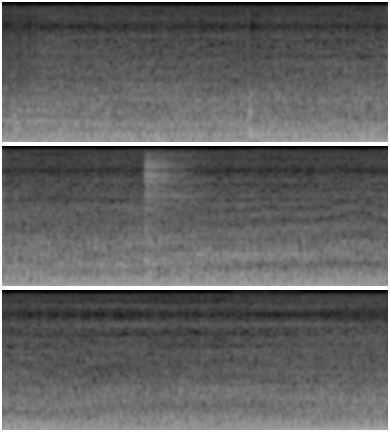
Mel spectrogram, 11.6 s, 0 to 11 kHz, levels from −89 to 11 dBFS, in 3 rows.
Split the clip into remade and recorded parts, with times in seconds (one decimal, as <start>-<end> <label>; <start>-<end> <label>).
0.0-11.6 recorded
